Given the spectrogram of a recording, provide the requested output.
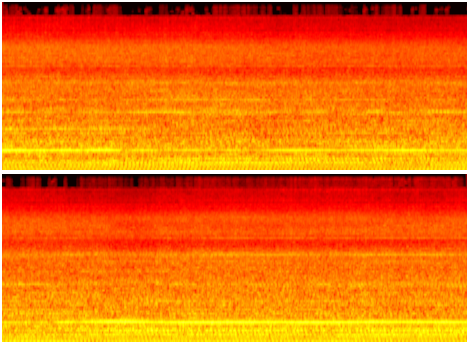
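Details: PRAMAC petrol generator in for repair after a no-start complaint, now started and charging its own battery: a steady, even engine drone with a constant mid-pitched hum and no misses or knocks.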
